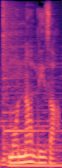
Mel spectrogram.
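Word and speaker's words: Monna Lisa: कोई इसे मोनालिसा कहता है तो कोई मोनालिसा कहता है, लेकिन इटालियन में इसकी करेक्ट प्रोनाउंसिएशन है मोनालिसा।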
